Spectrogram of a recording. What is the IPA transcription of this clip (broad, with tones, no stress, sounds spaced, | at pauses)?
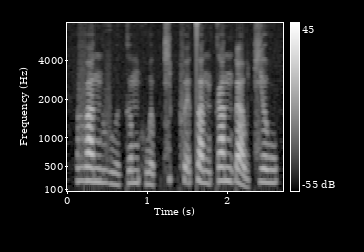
v a˧ n v ṳ˨˩ ə̯ k ə˧ m h w ə˨˩ p̚ t͡ɕ ə˦˥ p̚ f ɛ̰˧˥ t̪ a˧ n k a˧ n ɗ a˧˩ w t͡ɕ ə˧ w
